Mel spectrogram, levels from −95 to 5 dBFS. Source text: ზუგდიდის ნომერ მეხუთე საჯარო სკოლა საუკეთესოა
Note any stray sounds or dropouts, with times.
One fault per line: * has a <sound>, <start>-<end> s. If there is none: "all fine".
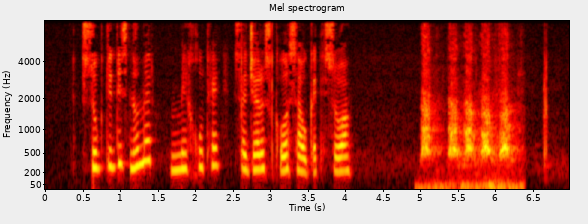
* has a bark, 4.9-6.4 s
